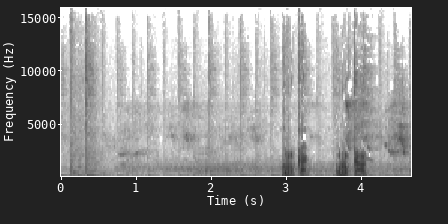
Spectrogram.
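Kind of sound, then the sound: animal, many frogs croaking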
